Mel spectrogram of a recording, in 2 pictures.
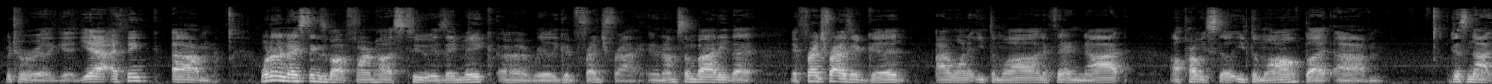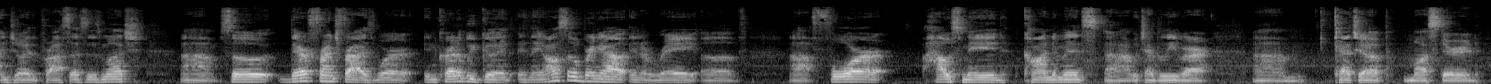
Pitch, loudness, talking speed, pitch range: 110 Hz, -19 LUFS, 175 wpm, 100-120 Hz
